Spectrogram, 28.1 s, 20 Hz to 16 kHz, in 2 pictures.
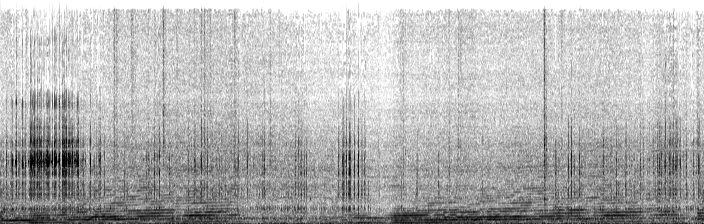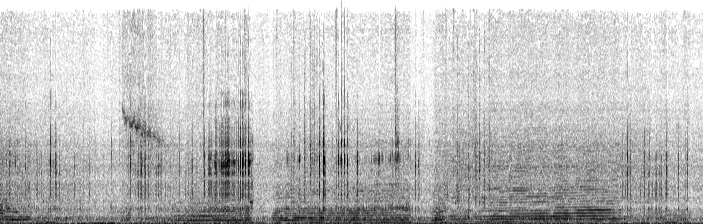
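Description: Mazda MX-5's 1.8-litre four-cylinder engine heard from inside the cabin, driven hard on a race track. The engine note climbs repeatedly through the revs and drops at each gear change. About halfway through the revs fall sharply with a quick up-and-down wobble as the car slows, then climb again.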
